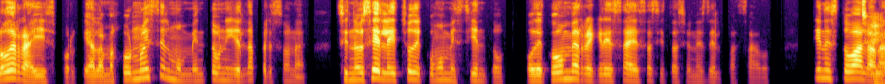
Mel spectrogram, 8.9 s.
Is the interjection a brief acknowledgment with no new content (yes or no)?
yes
